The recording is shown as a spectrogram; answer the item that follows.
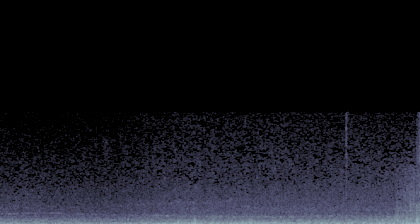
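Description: Steady rain and rumbling thunder from a storm in Life is Strange: Double Exposure, a continuous wash of downpour that grows slightly louder toward the end, with no voices.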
